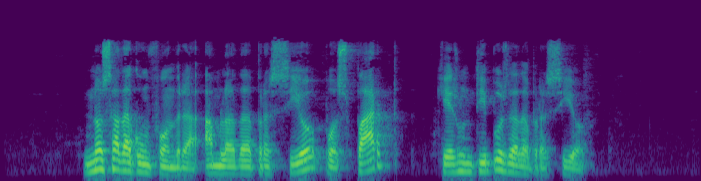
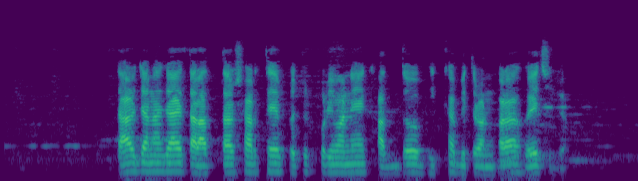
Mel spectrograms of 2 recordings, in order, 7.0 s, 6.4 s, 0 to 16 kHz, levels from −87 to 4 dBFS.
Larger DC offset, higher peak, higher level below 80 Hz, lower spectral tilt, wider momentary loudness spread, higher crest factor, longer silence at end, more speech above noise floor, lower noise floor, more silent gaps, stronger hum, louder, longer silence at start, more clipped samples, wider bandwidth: neither; first, -2 dBFS vs -8 dBFS; first, -58 dBFS vs -76 dBFS; first, -5.5 dB/octave vs -3.5 dB/octave; second, 10 LU vs 13 LU; about the same, 18 dB vs 22 dB; first, 1.15 s vs 0.75 s; first, 56 dB vs 45 dB; about the same, -75 dBFS vs -72 dBFS; neither; neither; first, -19 LUFS vs -26 LUFS; second, 0.85 s vs 1.2 s; neither; about the same, 7.8 kHz vs 7.6 kHz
